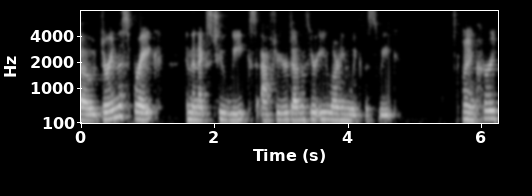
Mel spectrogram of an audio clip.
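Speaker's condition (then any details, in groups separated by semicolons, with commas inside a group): No condition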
